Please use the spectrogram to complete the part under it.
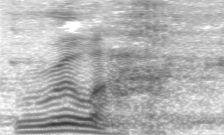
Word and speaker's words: ruach: It's the word ruach. Ruach. It's supposed to sound like what it is.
